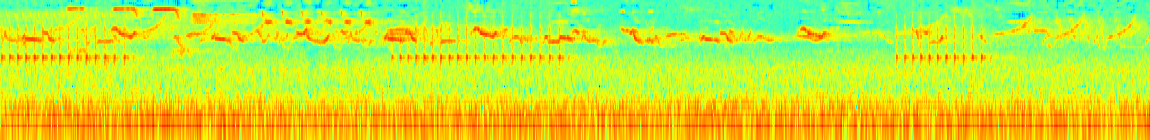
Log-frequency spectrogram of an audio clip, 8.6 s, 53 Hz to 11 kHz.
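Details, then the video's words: Nightingale song: quick varied chirps and whistled phrases, with bursts of a steady pulsed trill at mid pitch, over a constant low rumbling background noise. "2 minute of Nightingale - Relaxing Bird Sounds"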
